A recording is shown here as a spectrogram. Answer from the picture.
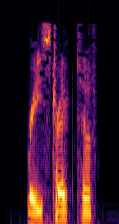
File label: "restrictive", English; adjectives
